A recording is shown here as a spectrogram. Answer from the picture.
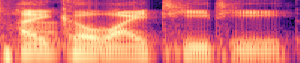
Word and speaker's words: Taika Waititi: How do I pronounce Taika Waititi.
